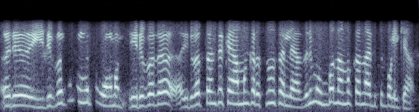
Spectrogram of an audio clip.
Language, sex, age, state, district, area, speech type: Malayalam, female, 45-60, Kerala, Thiruvananthapuram, urban, conversation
